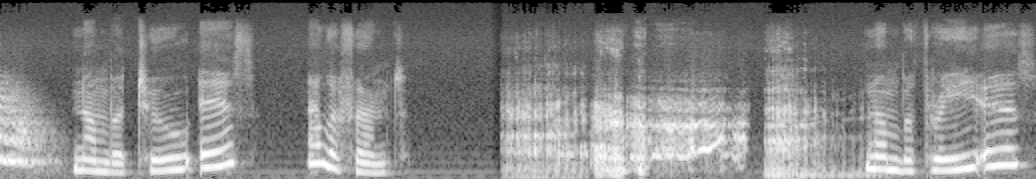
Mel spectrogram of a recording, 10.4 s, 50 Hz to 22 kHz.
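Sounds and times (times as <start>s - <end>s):
lion roaring: 0.0s - 0.7s, 5.0s - 8.8s
speech: 0.7s - 4.1s, 5.0s - 6.9s, 8.7s - 10.3s.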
